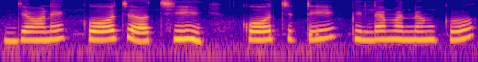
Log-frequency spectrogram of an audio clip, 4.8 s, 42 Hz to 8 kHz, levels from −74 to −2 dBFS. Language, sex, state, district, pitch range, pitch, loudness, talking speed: Odia, female, Odisha, Khordha, 275-300 Hz, 285 Hz, -15 LUFS, 90 wpm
